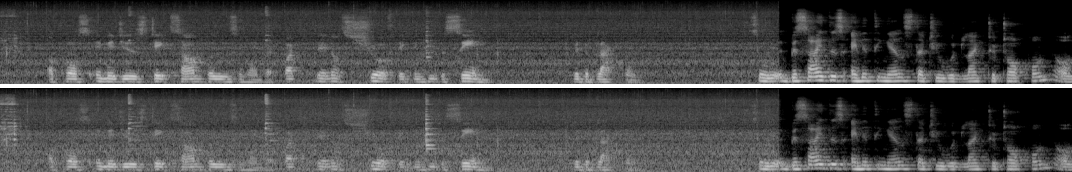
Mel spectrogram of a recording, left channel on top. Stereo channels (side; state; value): both; normal; correlation 0.31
